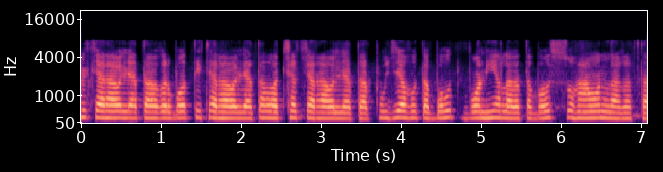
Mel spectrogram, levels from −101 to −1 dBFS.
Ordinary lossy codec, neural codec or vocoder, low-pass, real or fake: none; codec, 16 kHz, 4 kbps, X-Codec, HuBERT features, trained on general audio; 7.2 kHz; fake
